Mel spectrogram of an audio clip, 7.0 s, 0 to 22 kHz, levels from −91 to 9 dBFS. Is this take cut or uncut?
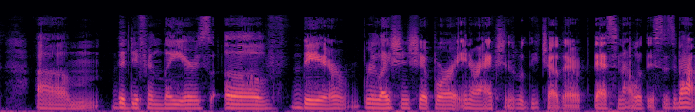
uncut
